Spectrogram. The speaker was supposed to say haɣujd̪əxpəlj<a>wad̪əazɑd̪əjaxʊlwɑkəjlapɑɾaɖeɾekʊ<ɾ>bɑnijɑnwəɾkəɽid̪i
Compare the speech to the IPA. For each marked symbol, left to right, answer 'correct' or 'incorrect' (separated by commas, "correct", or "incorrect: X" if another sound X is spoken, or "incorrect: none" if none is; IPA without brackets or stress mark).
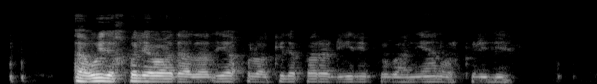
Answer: correct, correct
